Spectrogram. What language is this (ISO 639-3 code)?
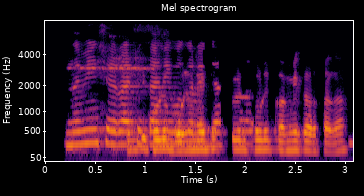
mar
